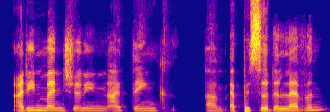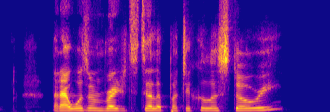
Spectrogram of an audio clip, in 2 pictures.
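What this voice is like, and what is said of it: Voice sounds off from illness. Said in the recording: “my voice sounds a bit funny as well today because I'm a little under the weather”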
